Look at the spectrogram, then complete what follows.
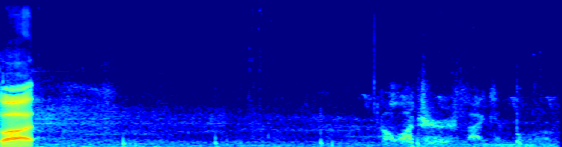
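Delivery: breathy, hushed whisper under the breath. Wondering aloud whether a tough game fight can be pulled off: whispering. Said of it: "I don't know why I'm whispering".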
